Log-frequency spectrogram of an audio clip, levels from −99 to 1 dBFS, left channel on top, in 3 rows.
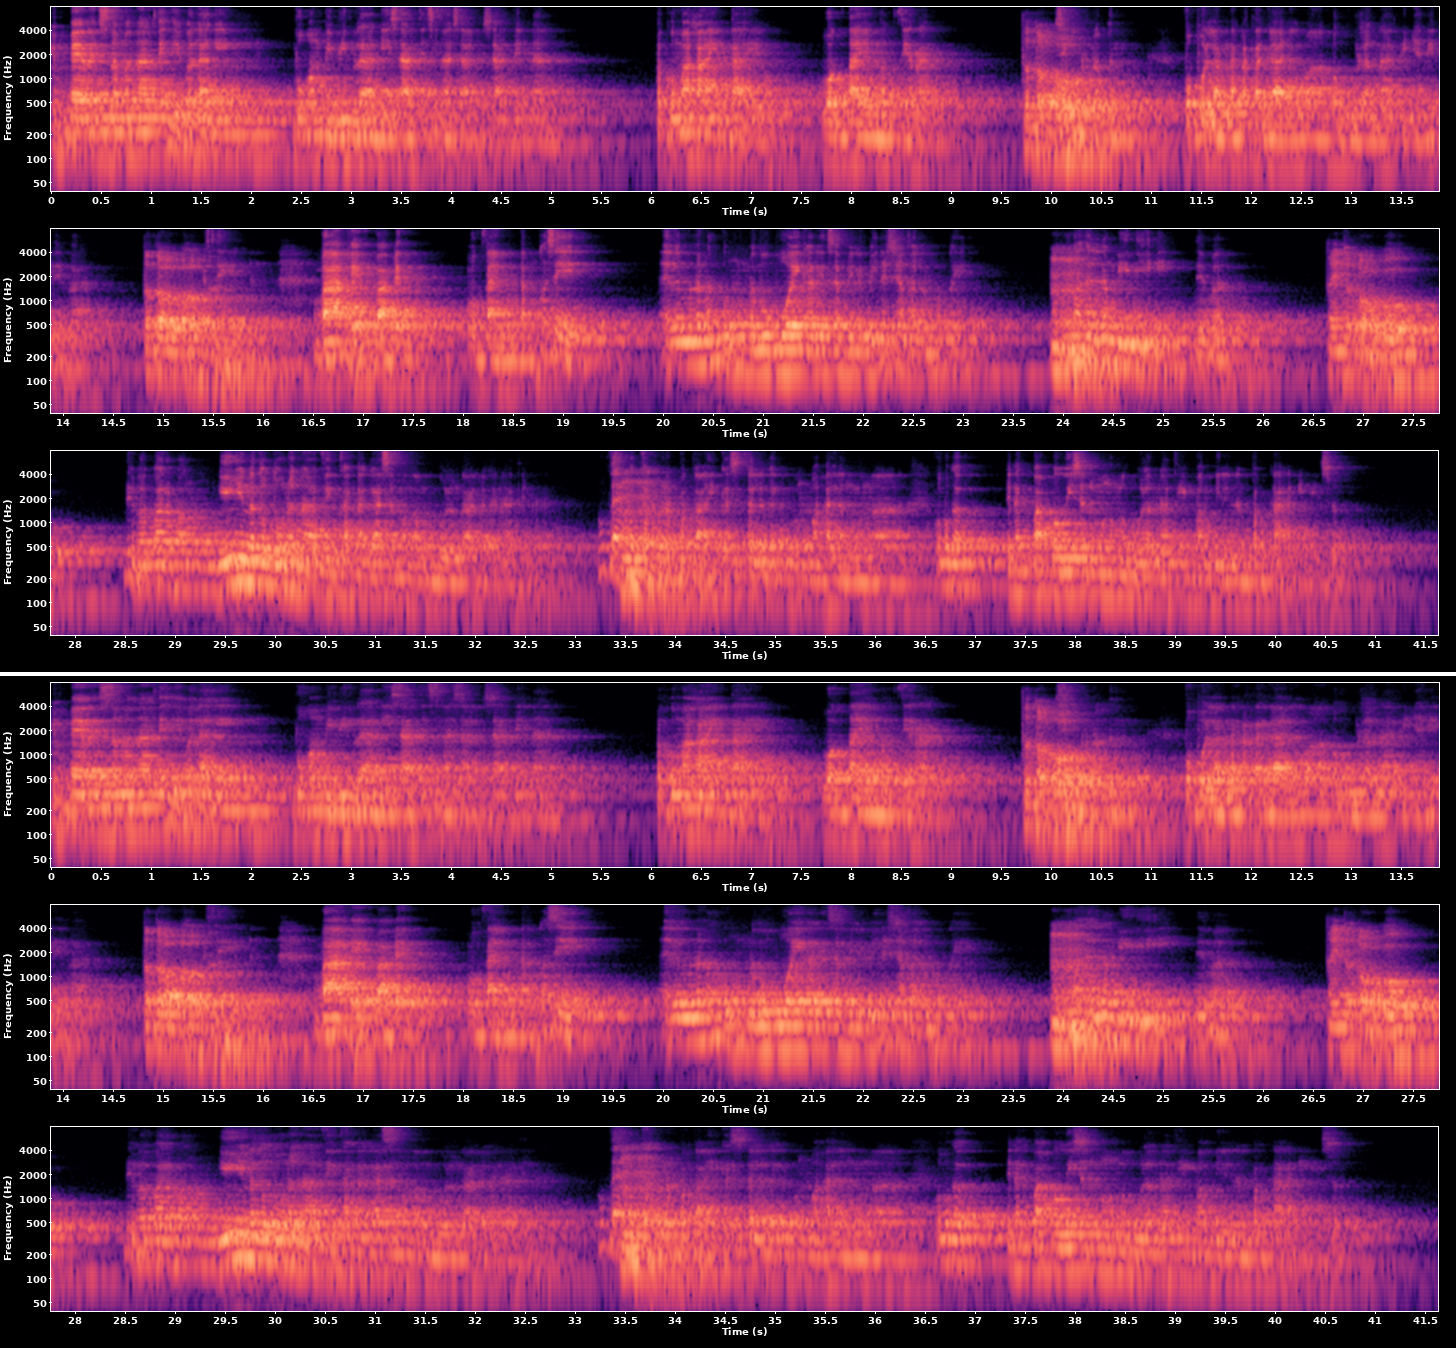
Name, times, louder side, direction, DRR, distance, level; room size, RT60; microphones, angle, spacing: voice 1, 0.0-2.1 2.4-5.0 6.1-7.2 7.7-8.8 10.1-10.9 11.3-14.2 15.6-15.8 16.5-17.5 18.0-19.1 19.9-23.0 23.9-25.7 26.9-27.3 28.5-32.4 32.6-32.8 33.2-36.3 36.6-36.9 37.3-40.6, left 1 dB, 85° left, 0 dB, 1.1 m, -24 dB
voice 2, 9.7-10.2 14.8-15.6 23.9-24.2 26.6-27.3 33.4-33.8, equal, 15° right, -6 dB, 1.5 m, -22 dB
10.5 x 5.0 x 2.7 m, 2.4 s
head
